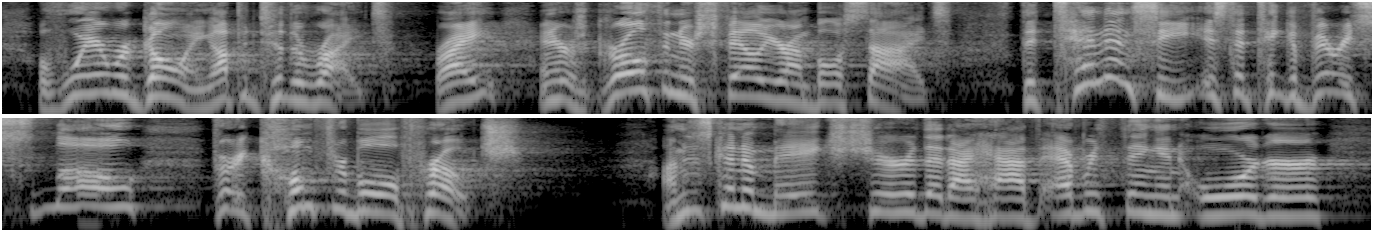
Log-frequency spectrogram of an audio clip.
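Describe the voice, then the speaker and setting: A man's raised, projected voice, high-pitched and animated, with an American accent, ordinary pitch variation and a moderate pace. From Detroit, Michigan. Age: 60s. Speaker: keynote speaker, business coach. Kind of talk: keynote speech. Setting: conference stage with audience.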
